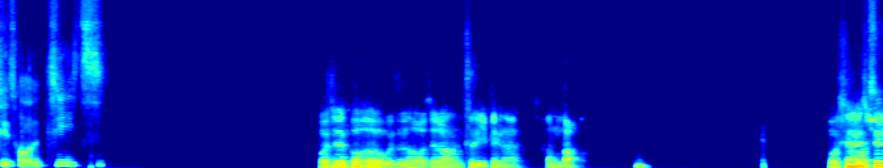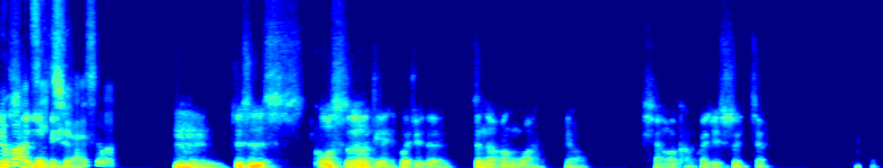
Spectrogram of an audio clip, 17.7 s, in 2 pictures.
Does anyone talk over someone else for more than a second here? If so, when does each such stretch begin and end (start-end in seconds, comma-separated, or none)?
8.5-9.7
